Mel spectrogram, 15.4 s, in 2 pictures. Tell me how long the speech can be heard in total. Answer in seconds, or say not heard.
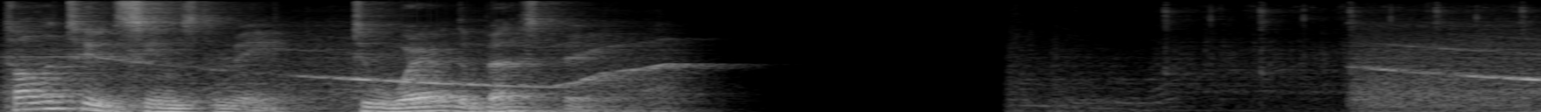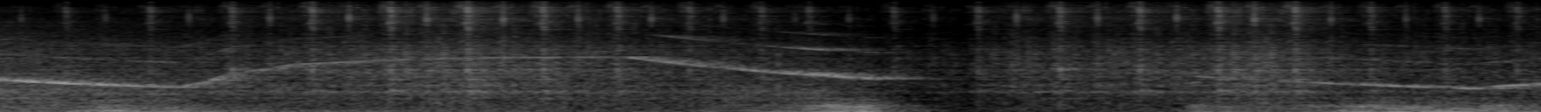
3 s.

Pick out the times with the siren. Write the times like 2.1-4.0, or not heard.
0.0-3.4, 6.7-12.1, 13.6-15.3.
